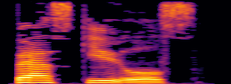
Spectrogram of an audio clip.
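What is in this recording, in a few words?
"bascules", British English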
